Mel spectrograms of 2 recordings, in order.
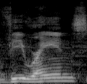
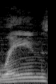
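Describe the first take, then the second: First: The word begins with an audible V sound. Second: The word begins without any V sound.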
